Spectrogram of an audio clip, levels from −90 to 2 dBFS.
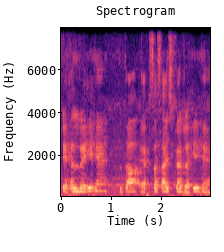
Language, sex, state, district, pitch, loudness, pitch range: Hindi, male, Haryana, Charkhi Dadri, 145 Hz, -14 LUFS, 140-150 Hz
